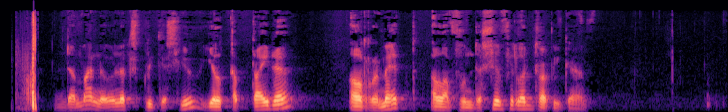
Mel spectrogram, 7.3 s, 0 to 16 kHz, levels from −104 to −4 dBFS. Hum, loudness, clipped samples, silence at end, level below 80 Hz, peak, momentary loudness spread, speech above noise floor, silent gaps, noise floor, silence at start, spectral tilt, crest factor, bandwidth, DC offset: none; -27 LUFS; under 0.1%; 1.45 s; -68 dBFS; 0 dBFS; 10 LU; 51 dB; none; -78 dBFS; 0.25 s; -4 dB/octave; 28 dB; 11.5 kHz; under 0.1%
